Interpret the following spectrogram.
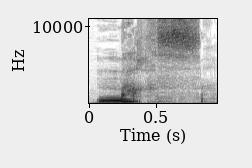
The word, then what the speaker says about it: mars: Okay, so in a way it's an exception because normally final S is not pronounced in French. Okay, we've got some exceptions and this one is one of them. So Mar pronounce the final S.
